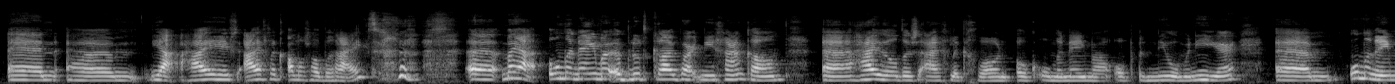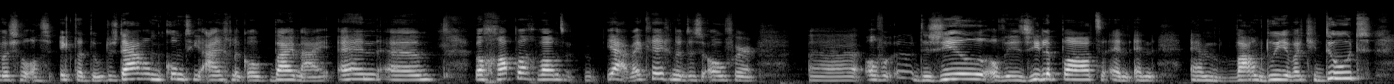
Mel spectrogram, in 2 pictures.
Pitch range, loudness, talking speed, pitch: 190-230 Hz, -19 LUFS, 155 wpm, 205 Hz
